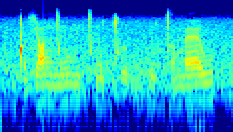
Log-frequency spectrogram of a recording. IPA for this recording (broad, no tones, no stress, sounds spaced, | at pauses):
ɡ͡ǃ ʌ ɕ ɑ ŋ͡ǀ ĩ w n i ǀʰ ĩ w ǀʰ ʊ b | ɾ i w ɡ͡ǀ ʌ m æ w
